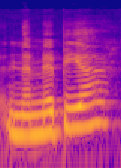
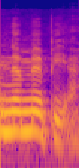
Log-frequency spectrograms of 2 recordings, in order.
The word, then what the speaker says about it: Namibia: Then we went to Namibia and Borneo.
